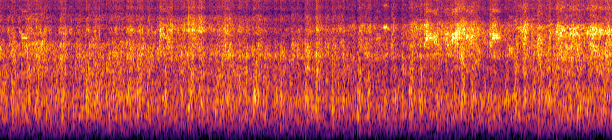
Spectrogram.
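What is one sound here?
Train wheels clatter along the rails.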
